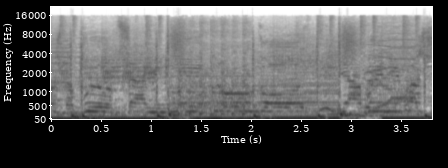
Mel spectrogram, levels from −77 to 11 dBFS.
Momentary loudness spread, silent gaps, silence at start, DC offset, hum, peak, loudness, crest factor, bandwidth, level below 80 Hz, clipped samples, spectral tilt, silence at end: 1 LU; none; 0 s; under 0.1%; none; 0 dBFS; -9 LUFS; 8 dB; 16.5 kHz; -10 dBFS; 0.2%; -4 dB/octave; 0 s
